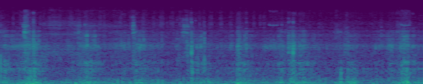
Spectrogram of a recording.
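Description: Footsteps crunching on loose gravel and shell, a few irregular steps every second.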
